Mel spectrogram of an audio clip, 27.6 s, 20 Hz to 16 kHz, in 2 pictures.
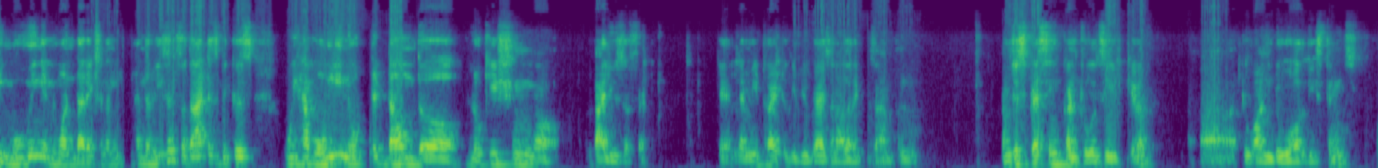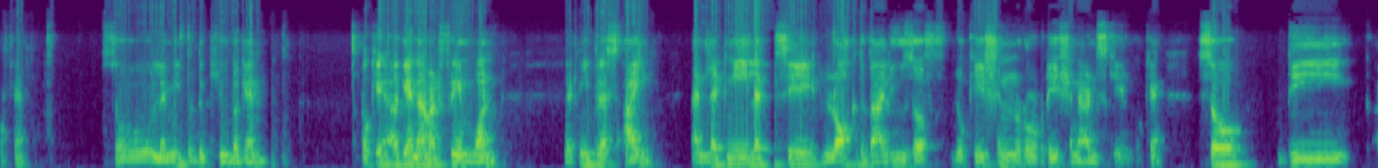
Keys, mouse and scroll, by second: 6.4 ctrl+z, 6.7 ctrl+z, 12.9 ctrl+z, 15.7 shift+a, 22.0-22.9 scroll up 1, 22.9-23.7 scroll up 1, 23.7 scroll up 1.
